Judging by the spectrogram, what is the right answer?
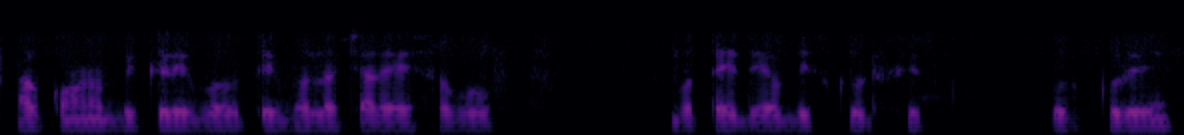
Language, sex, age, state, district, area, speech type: Odia, male, 45-60, Odisha, Sundergarh, rural, conversation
